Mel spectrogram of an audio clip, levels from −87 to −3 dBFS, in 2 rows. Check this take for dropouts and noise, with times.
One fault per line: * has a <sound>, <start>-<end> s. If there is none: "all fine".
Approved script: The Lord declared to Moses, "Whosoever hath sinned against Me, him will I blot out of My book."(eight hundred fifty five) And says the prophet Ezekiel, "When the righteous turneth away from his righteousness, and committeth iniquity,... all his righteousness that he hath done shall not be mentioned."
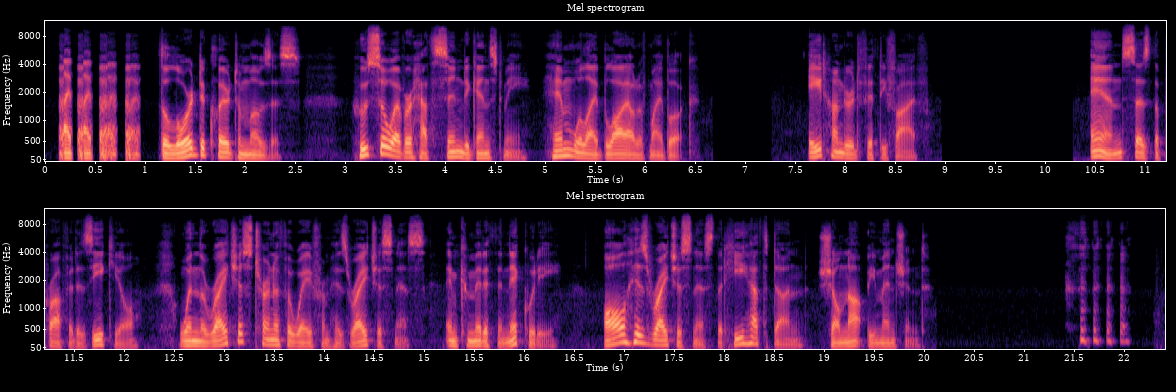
* has a laugh, 0.1-1.0 s
* has a laugh, 21.4-22.1 s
